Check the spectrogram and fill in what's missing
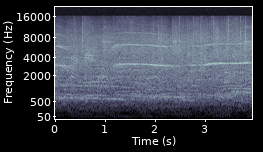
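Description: Arena crowd at a live MMA fight in Pittsburgh roaring and applauding in a steady, dense wash of cheering that holds at an even level throughout, with no clear single voice.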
